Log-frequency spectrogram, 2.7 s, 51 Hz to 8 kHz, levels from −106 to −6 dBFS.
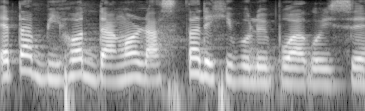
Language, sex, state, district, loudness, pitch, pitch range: Assamese, female, Assam, Kamrup Metropolitan, -15 LUFS, 215 Hz, 185-250 Hz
